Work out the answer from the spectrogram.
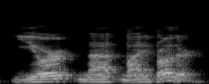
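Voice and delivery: slow, careful "you're not my brother"; slow model answer. Shown as a demonstration. Teacher to class, slowly modelling the answer.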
